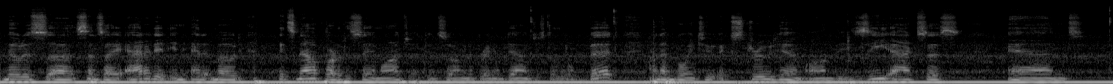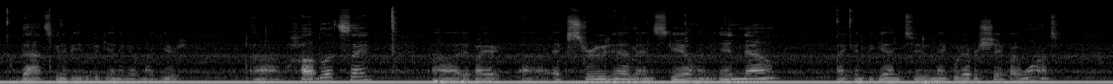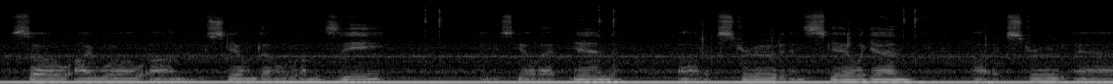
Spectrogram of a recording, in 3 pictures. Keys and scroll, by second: 3.3 KP_1, 7.4 e, 16.9 e, 20.4 e, 27.4 s, 29.3 e, 32.1 e.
